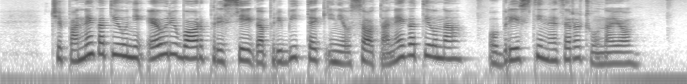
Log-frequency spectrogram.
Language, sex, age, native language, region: Slovenian, female, 50-59, Slovenian, Carinthia region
